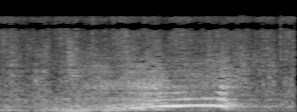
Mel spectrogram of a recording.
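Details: Holstein cow with calf at milking in rural El Salvador; a short, low, nasal moo of under a second, slightly rising, heard over farmyard background noise.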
